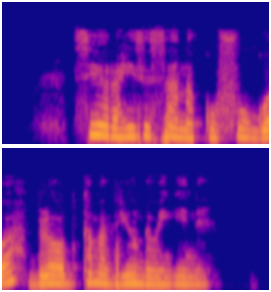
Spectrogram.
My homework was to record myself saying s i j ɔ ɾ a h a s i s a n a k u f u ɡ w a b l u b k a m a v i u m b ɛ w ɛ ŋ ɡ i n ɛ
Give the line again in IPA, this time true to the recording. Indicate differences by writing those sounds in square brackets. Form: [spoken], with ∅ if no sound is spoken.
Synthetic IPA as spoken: s i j ɔ ɾ a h [i] s i s a n a k u f u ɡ w a b l [ɔ] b k a m a v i u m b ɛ w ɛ ŋ ɡ i n ɛ

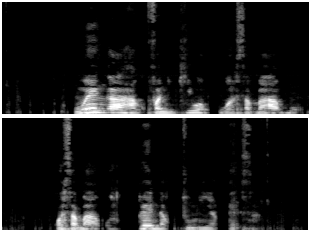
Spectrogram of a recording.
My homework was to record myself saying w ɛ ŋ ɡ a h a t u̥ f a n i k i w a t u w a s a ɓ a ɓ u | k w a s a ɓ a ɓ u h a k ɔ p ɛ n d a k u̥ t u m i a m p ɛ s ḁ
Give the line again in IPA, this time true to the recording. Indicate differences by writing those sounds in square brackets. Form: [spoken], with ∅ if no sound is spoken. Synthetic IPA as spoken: w ɛ ŋ ɡ a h a [k] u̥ f a n i k i w a [k] u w a s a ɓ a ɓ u | k w a s a ɓ a ɓ u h a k [u] p ɛ n d a k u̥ t u m i a [∅] p ɛ s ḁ

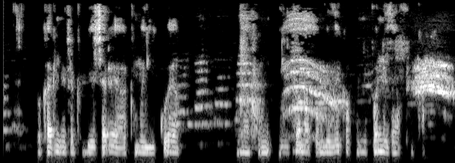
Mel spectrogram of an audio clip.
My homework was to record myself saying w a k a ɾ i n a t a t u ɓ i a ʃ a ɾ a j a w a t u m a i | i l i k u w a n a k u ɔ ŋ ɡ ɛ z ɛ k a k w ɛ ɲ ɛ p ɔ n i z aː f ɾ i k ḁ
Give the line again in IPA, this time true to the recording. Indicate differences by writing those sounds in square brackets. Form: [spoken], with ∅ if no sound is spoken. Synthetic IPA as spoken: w a k a ɾ i n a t a t u ɓ i a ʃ a ɾ a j a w a t u m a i | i l i k u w a n a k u ɔ ŋ ɡ ɛ z ɛ k a k w ɛ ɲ ɛ p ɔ n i z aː f ɾ i k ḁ

